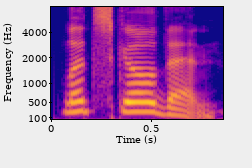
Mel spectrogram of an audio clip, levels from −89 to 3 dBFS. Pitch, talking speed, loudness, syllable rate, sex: 215 Hz, 210 wpm, -15 LUFS, 3.9 syllables/s, female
